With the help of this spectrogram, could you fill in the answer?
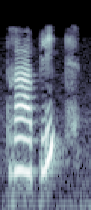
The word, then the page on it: d' Rablit: Bas-Rhin; Herrlisheim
